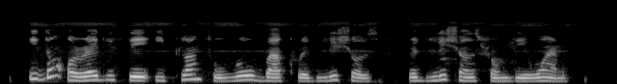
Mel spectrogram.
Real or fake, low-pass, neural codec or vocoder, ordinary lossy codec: real; none; none; none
